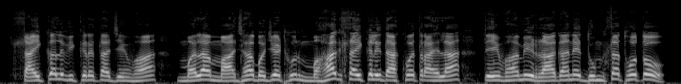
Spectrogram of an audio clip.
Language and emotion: Marathi, angry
